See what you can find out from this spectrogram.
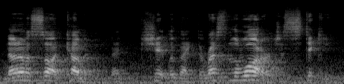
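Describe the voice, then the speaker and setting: A man acting a cocky, bitter little sperm cell with a high, bright voice. He talks like a swearing young bro, slangy and dramatic, confiding a stage monologue. The sound is roomy and distant, as from a theatre stage. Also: fast talker, natural voice. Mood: grave, tense. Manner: foul-mouthed, slangy, defensive, dramatic. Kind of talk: theatrical comic monologue, confessional storytelling to audience. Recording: roomy, distant stage recording with faint noise.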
